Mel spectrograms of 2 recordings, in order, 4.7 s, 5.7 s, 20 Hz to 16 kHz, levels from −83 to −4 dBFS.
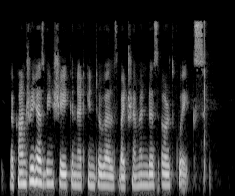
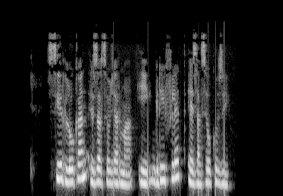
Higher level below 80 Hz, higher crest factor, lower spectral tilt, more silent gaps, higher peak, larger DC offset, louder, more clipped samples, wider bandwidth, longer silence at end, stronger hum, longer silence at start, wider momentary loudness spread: second, -68 dBFS vs -54 dBFS; about the same, 22 dB vs 18 dB; about the same, -4.5 dB/octave vs -5 dB/octave; neither; about the same, -2 dBFS vs 0 dBFS; neither; second, -23 LUFS vs -17 LUFS; neither; first, 11.5 kHz vs 9.6 kHz; second, 0.55 s vs 1.1 s; neither; second, 0.2 s vs 1 s; about the same, 8 LU vs 7 LU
